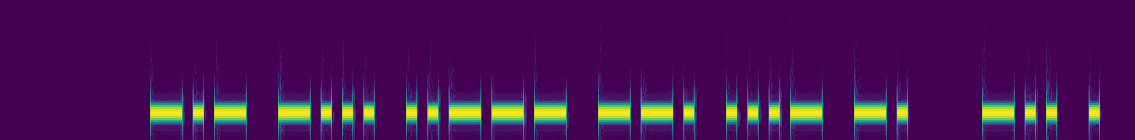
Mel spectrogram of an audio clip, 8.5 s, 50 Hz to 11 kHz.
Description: Morse code, heard as a keyed tone, about 16 wpm, 700 Hz. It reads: KB2GVN DE
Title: USA Callsign DE Callsign - 6 Characters - 15wpm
